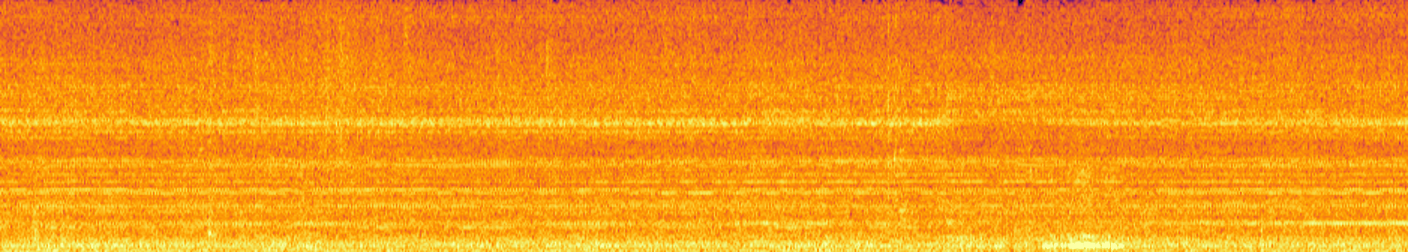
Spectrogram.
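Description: Electric potter's wheel running at a steady speed, its motor giving a constant hum with a few steady whining tones, and a brief louder sound about ten seconds in.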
